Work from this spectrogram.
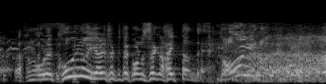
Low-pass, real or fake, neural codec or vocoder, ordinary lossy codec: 7.2 kHz; real; none; none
